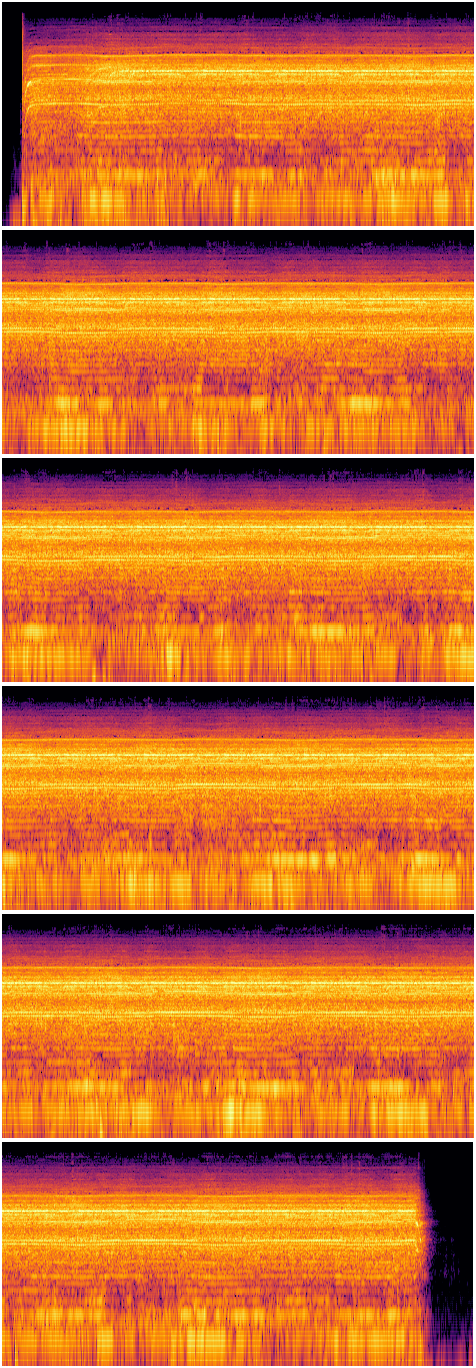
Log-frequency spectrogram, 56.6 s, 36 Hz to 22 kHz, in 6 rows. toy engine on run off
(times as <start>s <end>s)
48.1s 55.8s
